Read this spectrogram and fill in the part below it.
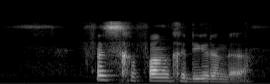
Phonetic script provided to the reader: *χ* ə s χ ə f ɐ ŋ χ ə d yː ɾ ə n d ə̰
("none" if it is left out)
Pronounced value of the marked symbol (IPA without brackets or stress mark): f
